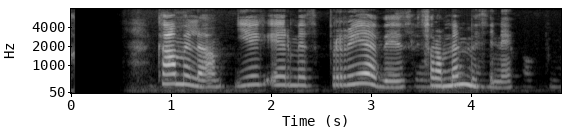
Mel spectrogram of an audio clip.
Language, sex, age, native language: Icelandic, female, 13, Icelandic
